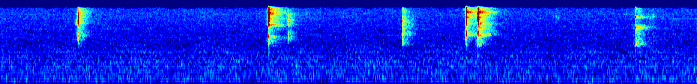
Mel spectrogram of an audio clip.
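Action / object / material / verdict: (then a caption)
scrape / soap bar scored by a thin blade / soap / none. A thin blade scores lines across the surface of a solid pink-and-white striped soap bar held in the hand. Seven short, crisp, bright clicks ring out over a quiet background hiss, each stopping almost instantly.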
